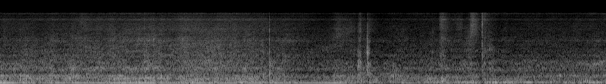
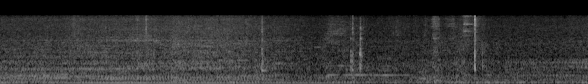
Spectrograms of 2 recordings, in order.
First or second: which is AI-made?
first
